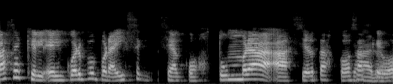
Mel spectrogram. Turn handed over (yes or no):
no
